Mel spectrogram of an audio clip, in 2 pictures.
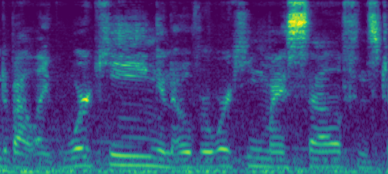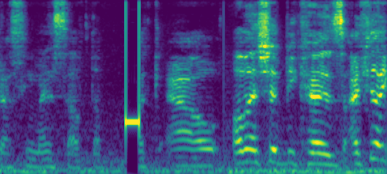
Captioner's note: beep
